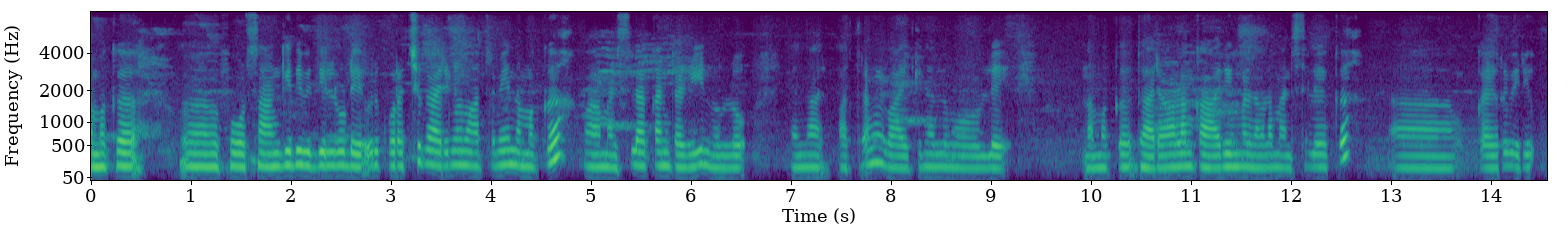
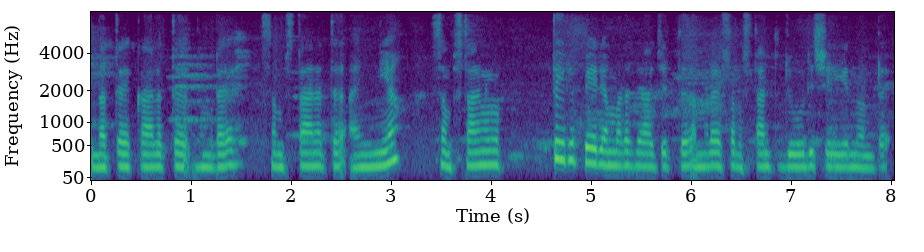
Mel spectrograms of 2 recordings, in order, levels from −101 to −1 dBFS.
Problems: background sounds at intervals, low volume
